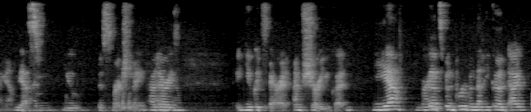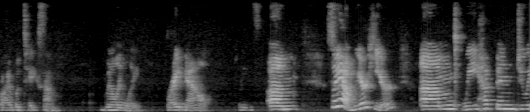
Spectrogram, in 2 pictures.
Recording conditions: poor sound quality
